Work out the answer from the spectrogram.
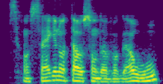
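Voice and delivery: ordinary talk, nothing marked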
